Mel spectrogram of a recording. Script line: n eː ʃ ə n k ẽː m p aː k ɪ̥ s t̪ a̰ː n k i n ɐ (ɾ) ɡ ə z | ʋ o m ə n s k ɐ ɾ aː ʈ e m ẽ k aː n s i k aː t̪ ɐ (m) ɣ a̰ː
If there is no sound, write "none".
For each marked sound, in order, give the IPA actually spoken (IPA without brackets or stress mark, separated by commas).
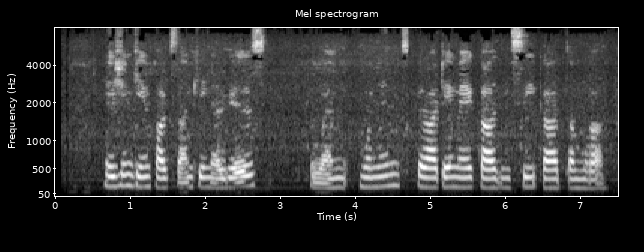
ɾ, m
